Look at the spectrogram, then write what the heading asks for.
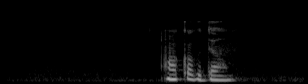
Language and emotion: Russian, sad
